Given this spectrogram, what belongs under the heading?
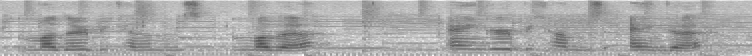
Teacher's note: Don't pronounce R's at the end of words. This is common to most British accents.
